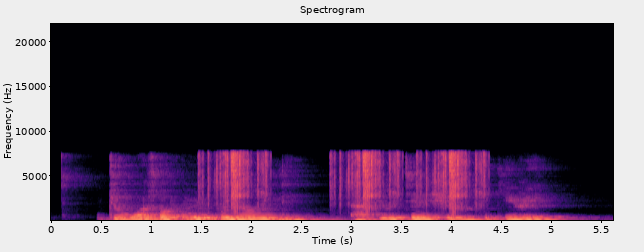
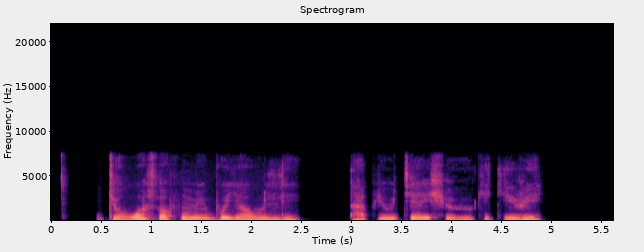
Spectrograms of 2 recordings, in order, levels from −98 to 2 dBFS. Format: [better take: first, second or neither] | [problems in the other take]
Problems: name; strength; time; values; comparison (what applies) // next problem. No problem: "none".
second | background sound (Coin (dropping)); 6 dB below the speech // room echo; dies away in 0.8 s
